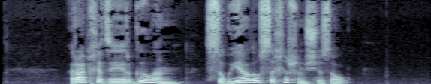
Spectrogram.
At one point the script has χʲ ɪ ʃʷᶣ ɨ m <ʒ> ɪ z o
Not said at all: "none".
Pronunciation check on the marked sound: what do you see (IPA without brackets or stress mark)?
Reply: ʃ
